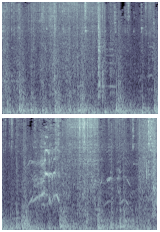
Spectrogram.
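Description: Correfoc drum group playing a steady, driving beat, with crowd voices mixed in. A brief high wavering cry rises over it about four seconds in.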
